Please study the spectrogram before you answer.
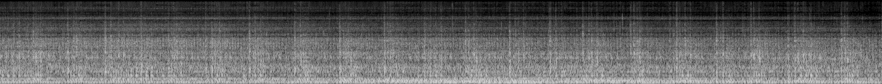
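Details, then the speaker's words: Mercury 40 two-stroke outboard that came in with a no-start and would not idle; balance check had found the bottom cylinder not firing. After repair it idles evenly and steadily on both cylinders with no stumbles, and shows no crankcase leak. "Run on both cylinders. And no crankcase leak."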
